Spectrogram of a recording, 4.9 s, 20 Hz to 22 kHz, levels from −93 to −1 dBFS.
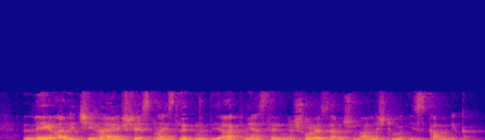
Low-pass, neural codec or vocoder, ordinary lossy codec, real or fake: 19.8 kHz; none; AAC, 24 kbps; real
